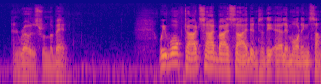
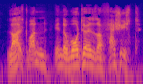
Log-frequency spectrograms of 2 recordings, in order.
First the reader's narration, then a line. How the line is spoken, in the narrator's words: he shouted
